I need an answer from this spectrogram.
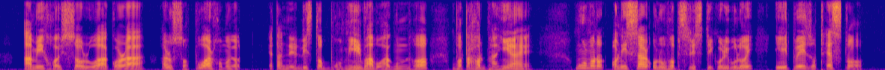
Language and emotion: Assamese, disgusted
